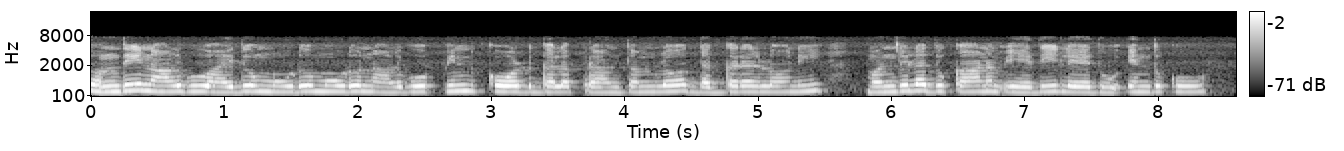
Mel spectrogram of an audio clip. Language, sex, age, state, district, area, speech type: Telugu, female, 30-45, Andhra Pradesh, Eluru, rural, read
